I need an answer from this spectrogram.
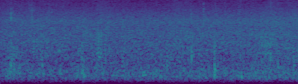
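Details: Steady broadband hiss like rain or rushing water, with no animal calls heard.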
